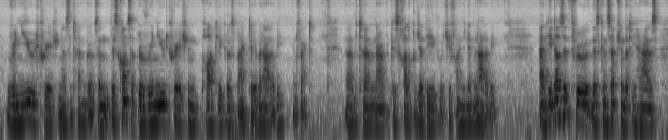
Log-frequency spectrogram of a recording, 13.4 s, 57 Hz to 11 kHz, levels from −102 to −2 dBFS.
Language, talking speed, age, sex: English, 195 wpm, 20-39, male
